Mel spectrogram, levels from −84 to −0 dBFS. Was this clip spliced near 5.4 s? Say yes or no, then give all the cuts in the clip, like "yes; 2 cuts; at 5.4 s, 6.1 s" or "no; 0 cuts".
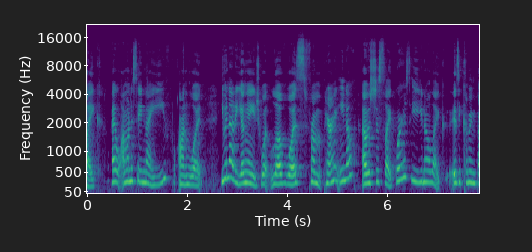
yes; 1 cut; at 5.4 s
